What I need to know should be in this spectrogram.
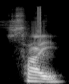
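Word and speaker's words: psi: কে এখানে সেটা হচ্ছে সাই এর নাম কি সাই উচ্চারণটাও লিখে রেখে দিই সাই পি এস আই সাই ঠিক আছে সাই কি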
